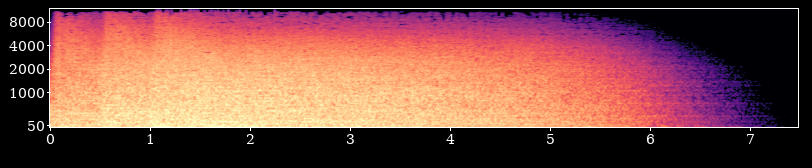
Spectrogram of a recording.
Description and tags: Tri-Thunder Pile-Up 4 (70% Reverb)
Three sounds similar to thunder stacked upon each other with a heavy dosage of reverb. A loud, scary sound that fills the metaphorical room.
